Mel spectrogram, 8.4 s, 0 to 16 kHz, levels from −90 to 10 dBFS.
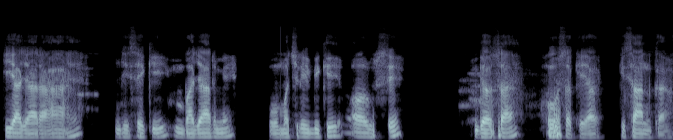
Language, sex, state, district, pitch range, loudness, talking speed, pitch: Hindi, male, Uttar Pradesh, Gorakhpur, 95-120 Hz, -23 LUFS, 135 wpm, 100 Hz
